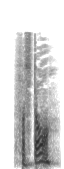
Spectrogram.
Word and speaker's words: forstår: In number 19, you'll hear the short sound of this vowel when it's followed by two consonants. The RS combination usually makes the R lightly pronounced. Read 19. – Forstår.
